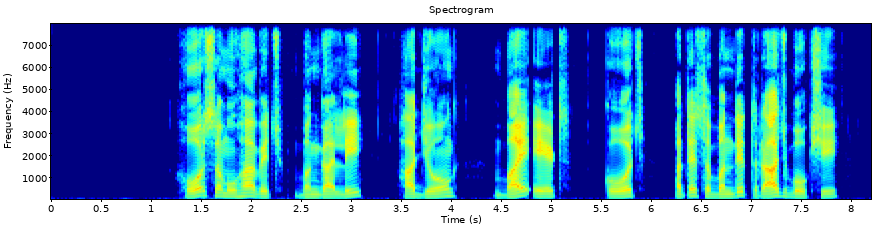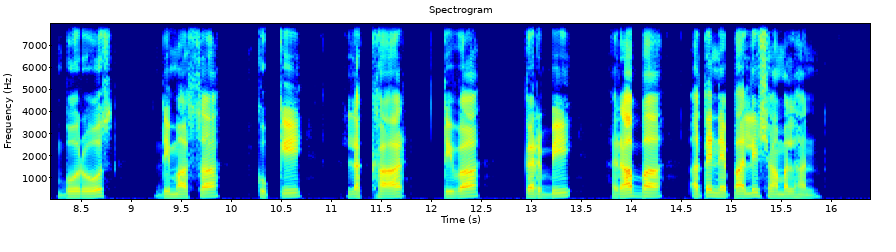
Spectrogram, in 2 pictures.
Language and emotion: Punjabi, neutral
